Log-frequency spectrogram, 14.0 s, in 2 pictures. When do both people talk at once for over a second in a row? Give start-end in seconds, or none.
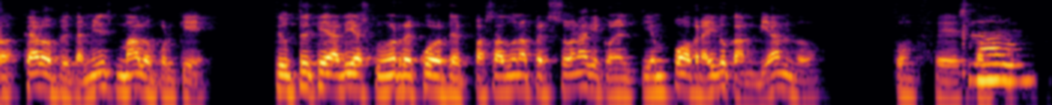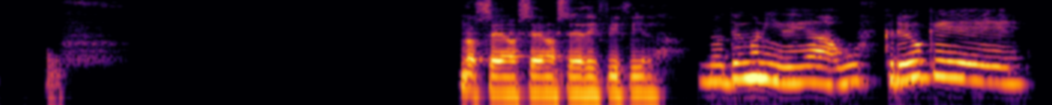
none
